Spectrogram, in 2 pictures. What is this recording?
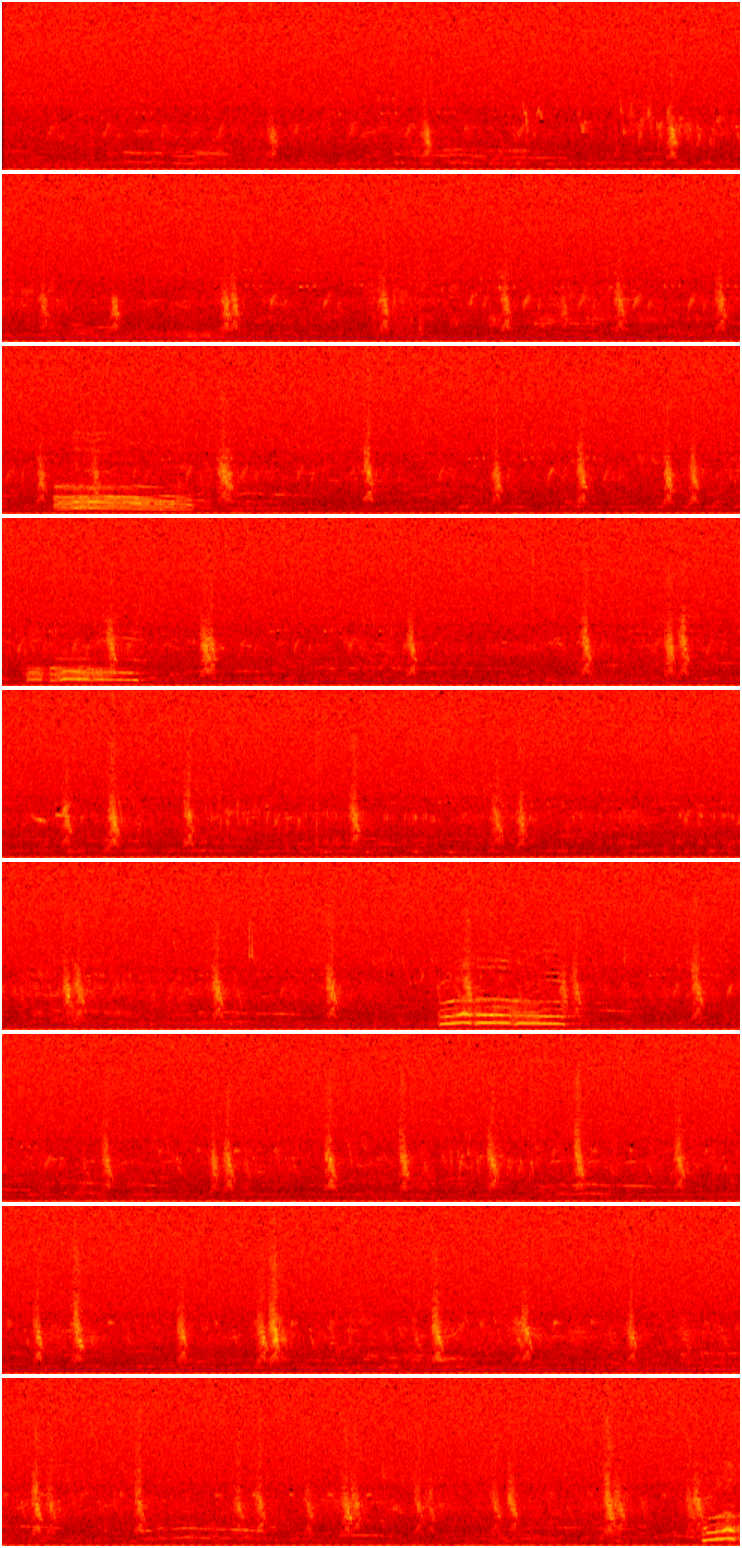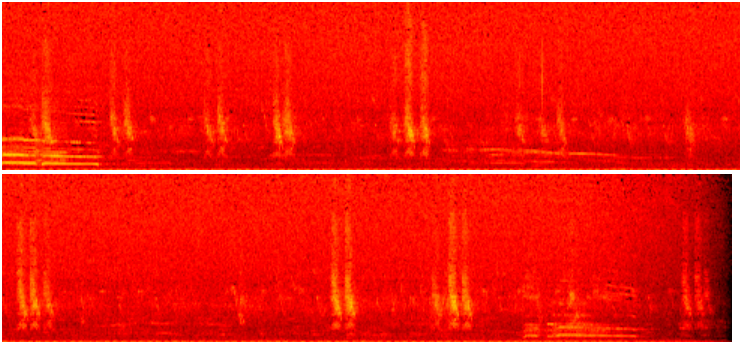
Early morning roosters ambience
crow, cock, rooster, ambience, morning, field-recording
